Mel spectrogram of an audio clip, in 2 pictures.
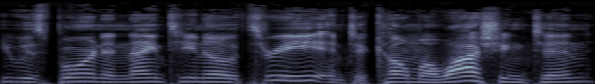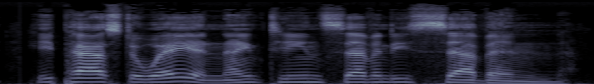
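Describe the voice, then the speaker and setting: A man with an American accent and a plain, everyday voice speaks at a fairly slow pace with hardly any pauses and lively intonation. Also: fairly high pitch for a man. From US Upper Midwest (Iowa). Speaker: podcast host and DJ. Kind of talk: radio-style song introductions. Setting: home studio.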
